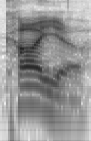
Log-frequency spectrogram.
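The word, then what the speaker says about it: Kaeya: okay all right so y'all been telling me that his name is pronounced kaya so sorry for butchering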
